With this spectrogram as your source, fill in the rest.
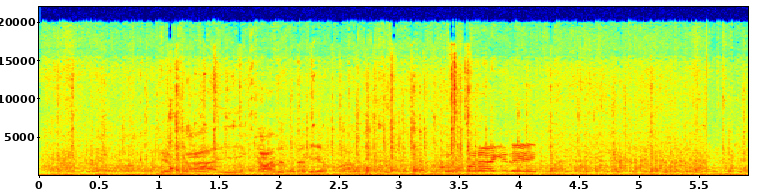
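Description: An off-road jeep engine rumbles loudly and continuously on a rough trail, with excited voices calling out over the engine noise.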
